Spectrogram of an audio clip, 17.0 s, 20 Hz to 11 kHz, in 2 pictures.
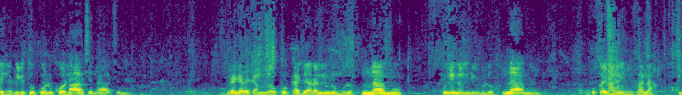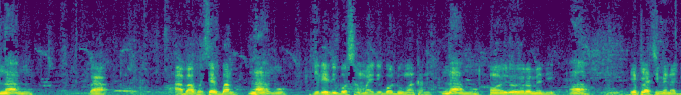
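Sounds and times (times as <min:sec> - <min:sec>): men talking: 0:00.0 - 0:17.0.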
